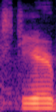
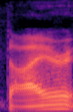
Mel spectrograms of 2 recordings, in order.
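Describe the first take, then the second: First: The name rhymes with fear. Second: The name rhymes with fire. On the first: The speaker calls it wrong. "It looks like Steer, but parents decide pronunciation" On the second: The speaker calls it right. "the name is Steyer"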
